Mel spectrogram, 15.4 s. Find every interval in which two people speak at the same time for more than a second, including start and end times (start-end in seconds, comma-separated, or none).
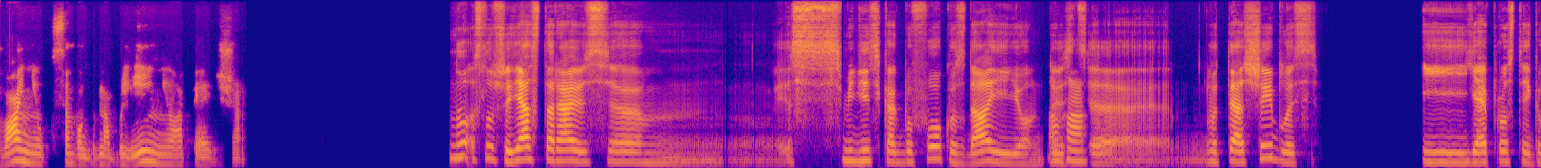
none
